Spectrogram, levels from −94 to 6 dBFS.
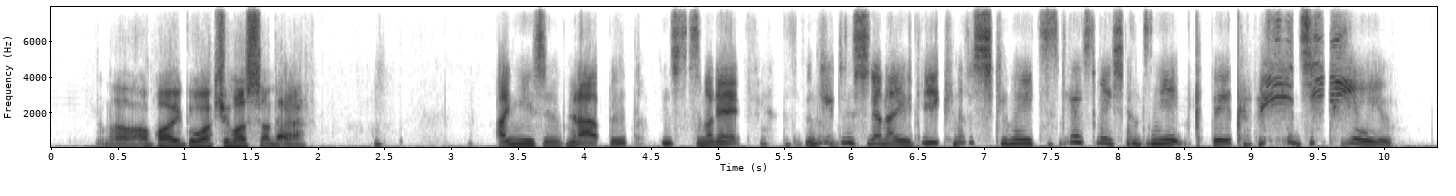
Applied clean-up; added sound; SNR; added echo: neural diffusion model UNIVERSE++.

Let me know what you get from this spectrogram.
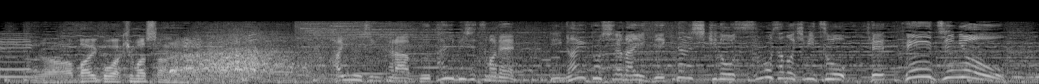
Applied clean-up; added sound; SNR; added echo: none; none; none; none.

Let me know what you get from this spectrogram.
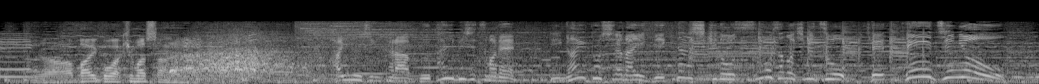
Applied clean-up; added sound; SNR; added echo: none; Electric guitar; 8 dB; none.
